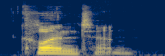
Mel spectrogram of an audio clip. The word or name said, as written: clinton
